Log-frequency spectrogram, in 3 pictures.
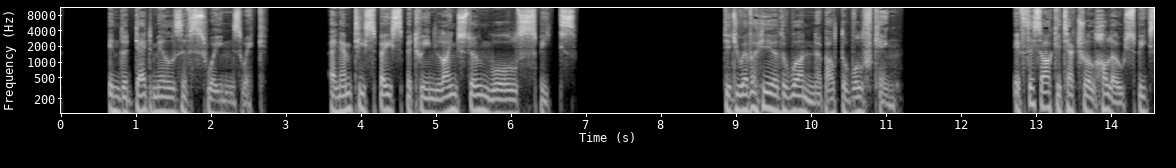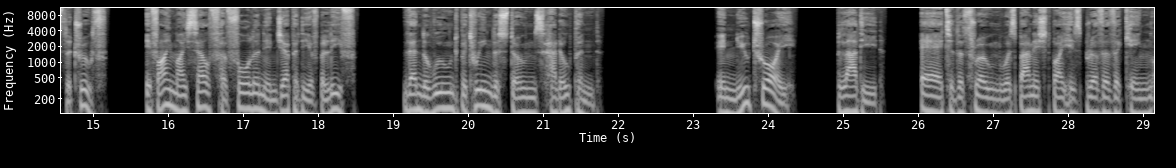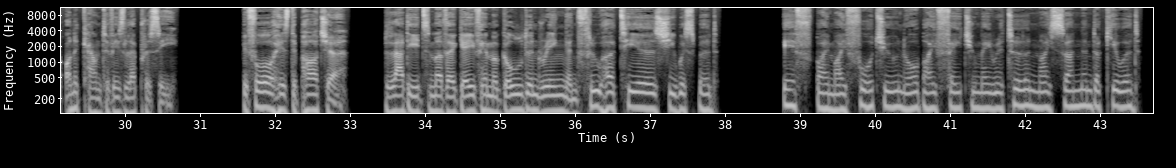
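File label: English UK, Welsh English accented; Golocalise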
